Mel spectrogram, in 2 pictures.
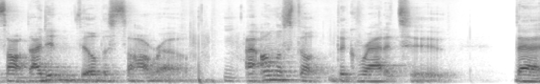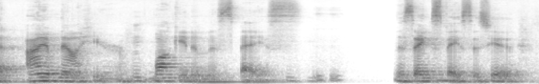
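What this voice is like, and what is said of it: Emotional, moved voice. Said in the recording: “I'm getting a little emotional”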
